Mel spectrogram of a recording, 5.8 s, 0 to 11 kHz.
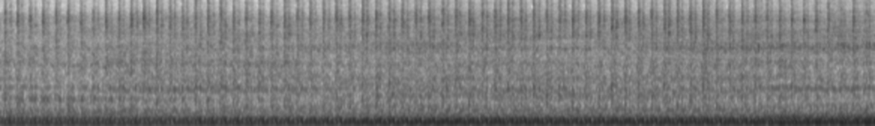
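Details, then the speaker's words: Honda CB750 barn find, 65,000 miles, outside for years and previously seized, first start on syringe-fed fuel: even, smooth four-cylinder tickover like a sewing machine, no misses or knocks, despite a separate rattle. "So apart from the rattle and the whole condition of the entire bike, I'm amazed at how smooth the bike is running at tick over. It is almost like a sewing machine. Well, it sounds like one anyway."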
